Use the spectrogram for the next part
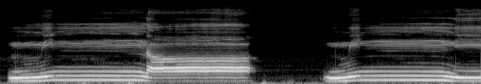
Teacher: نی، منی، اس کو منا، منی اس طرح نہیں پڑھیں گے، صرف غننے کی آواز ناک میں جائے گی، اس کے علاوہ ناک میں آواز نہیں جانی چاہیے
